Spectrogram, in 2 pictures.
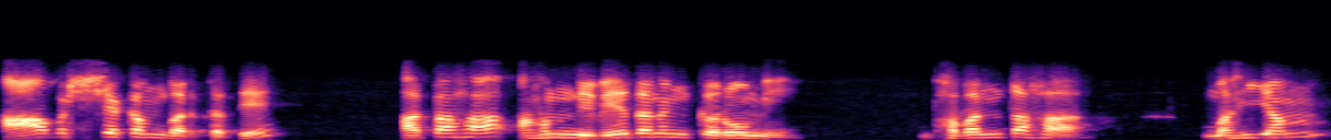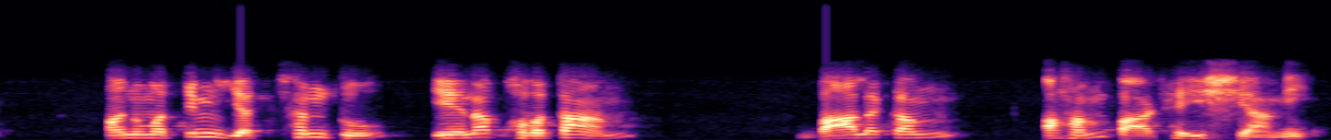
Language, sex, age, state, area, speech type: Sanskrit, male, 30-45, Bihar, rural, conversation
